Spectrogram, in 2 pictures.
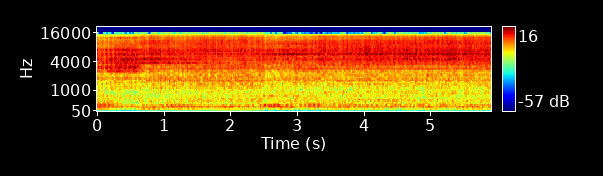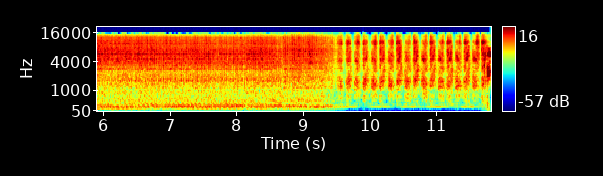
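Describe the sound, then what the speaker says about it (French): Wood being cut with a steady power tool to chamfer the ends of wooden legs, a continuous loud grinding rasp for about nine seconds, then a shift to a lighter, pulsing tone as the cut finishes, with no talk. "Ensuite, je coupe un chanfrein."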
